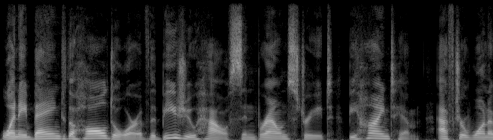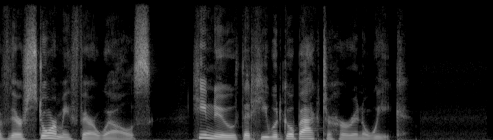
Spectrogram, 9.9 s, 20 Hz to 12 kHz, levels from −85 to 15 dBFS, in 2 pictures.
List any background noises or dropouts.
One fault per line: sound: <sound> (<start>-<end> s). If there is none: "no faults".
no faults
